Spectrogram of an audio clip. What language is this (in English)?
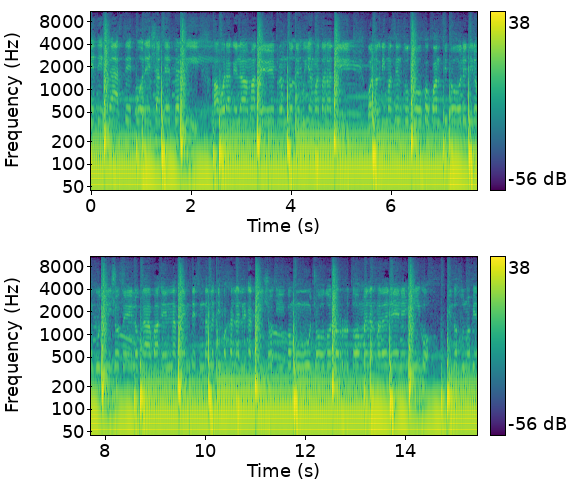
Spanish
